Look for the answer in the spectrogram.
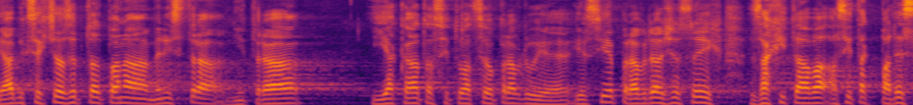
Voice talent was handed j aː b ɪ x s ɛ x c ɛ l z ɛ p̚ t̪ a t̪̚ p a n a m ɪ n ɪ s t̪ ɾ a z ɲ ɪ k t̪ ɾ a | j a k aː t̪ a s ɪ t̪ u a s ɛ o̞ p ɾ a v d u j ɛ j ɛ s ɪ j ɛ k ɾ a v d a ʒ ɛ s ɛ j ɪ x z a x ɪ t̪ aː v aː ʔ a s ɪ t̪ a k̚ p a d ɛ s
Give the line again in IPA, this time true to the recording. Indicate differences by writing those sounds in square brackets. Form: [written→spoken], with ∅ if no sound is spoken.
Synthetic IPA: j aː b ɪ x s ɛ x c ɛ l z ɛ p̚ t̪ a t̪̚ p a n a m ɪ n ɪ s t̪ ɾ a [z→v] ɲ ɪ [k→∅] t̪ ɾ a | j a k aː t̪ a s ɪ t̪ u a [s→t͡s] ɛ o̞ p ɾ a v d u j ɛ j ɛ s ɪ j ɛ [k→p] ɾ a v d a ʒ ɛ s ɛ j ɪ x z a x ɪ t̪ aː v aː ʔ a s ɪ t̪ a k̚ p a d ɛ s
